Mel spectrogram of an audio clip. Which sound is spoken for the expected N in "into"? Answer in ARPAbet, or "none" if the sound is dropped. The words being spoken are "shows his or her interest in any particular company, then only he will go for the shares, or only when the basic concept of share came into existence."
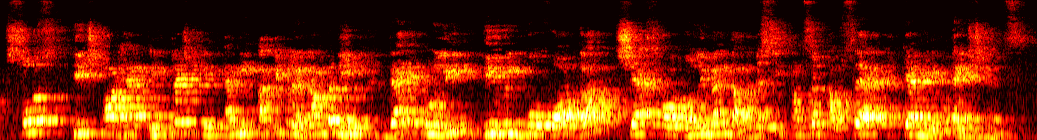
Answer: none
